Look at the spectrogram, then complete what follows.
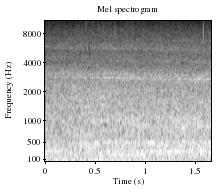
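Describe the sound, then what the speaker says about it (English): A helicopter flies overhead, heard as a brief, steady, broadband rumble of moderate loudness with nothing else standing out. "Oh, look, there's a helicopter."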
